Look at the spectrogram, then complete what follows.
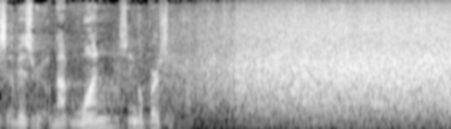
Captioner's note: applause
